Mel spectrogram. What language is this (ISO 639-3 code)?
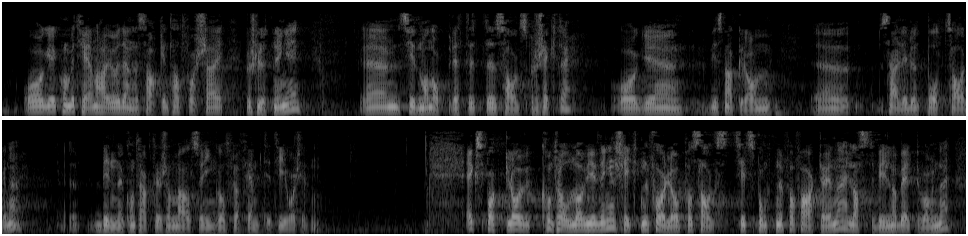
nob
